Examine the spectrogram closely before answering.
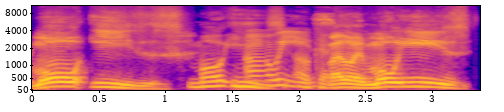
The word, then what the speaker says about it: Moïse: Moïse, am I pronouncing his name? Moïse. Moïse.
